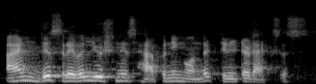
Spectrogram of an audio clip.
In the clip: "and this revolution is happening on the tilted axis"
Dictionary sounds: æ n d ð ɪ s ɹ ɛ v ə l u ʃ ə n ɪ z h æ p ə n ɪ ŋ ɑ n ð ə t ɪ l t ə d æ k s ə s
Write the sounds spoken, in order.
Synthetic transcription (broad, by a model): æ n d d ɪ s ɹ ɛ v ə l u ʃ ə n ɪ z h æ p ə n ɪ ŋ ɑ n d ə t ɪ l t ə d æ k s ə s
